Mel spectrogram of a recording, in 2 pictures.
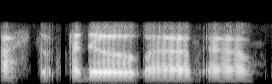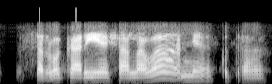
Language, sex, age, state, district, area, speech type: Sanskrit, male, 30-45, Karnataka, Chikkamagaluru, urban, conversation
